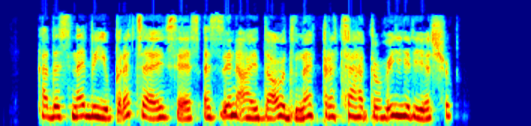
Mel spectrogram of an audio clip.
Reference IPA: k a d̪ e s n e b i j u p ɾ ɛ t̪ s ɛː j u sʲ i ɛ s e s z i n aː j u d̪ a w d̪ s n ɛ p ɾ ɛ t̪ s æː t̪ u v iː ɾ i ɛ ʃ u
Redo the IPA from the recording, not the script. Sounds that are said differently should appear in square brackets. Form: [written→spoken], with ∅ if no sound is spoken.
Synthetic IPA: k a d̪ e s n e b i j u p ɾ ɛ t̪ s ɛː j u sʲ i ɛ s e s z i n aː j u d̪ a w d̪ [s→z] n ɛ p ɾ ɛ t̪ s æː t̪ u v iː ɾ i ɛ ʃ u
